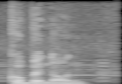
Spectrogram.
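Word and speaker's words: København: connaître copenhag ici que vous allez voir écrit avec un K et un o barré qui se dit qui se lit cobenon ici va y avoir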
